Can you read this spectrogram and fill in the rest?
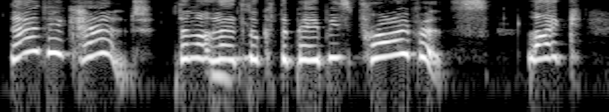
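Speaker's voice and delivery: high, exasperated outburst. Real, not acted. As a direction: let the outrage lift your voice. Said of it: "indignant about new rules".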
